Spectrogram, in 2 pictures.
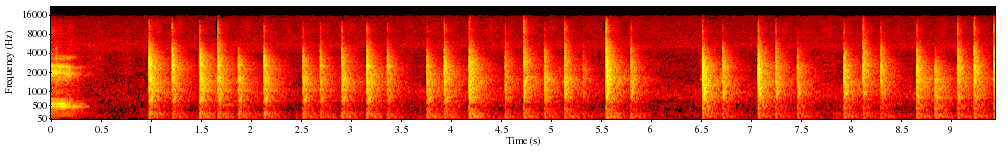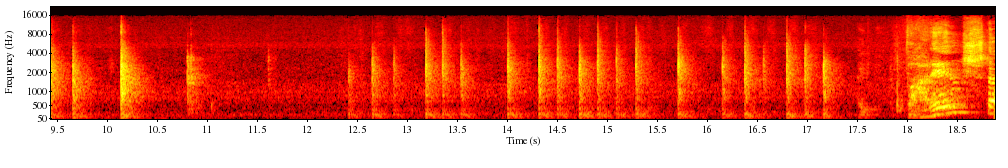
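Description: Chalk taps and scrapes rapidly on a blackboard.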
